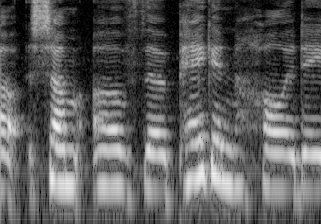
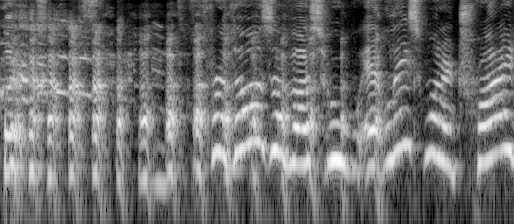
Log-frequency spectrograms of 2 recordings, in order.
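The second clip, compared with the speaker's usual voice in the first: laughing; 6 semitones higher than usual. Real, not acted. Laughing while joking.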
